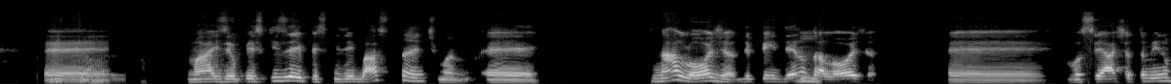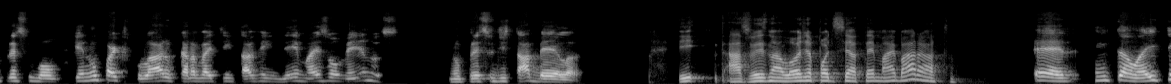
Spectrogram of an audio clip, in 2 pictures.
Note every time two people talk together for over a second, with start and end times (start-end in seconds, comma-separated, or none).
none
